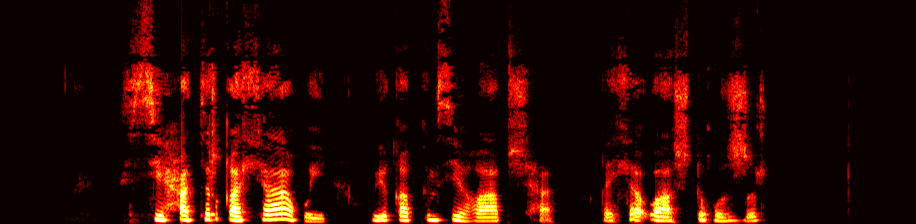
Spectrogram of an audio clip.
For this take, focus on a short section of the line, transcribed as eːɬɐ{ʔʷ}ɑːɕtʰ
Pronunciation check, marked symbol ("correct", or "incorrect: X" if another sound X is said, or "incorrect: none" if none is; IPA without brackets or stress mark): correct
